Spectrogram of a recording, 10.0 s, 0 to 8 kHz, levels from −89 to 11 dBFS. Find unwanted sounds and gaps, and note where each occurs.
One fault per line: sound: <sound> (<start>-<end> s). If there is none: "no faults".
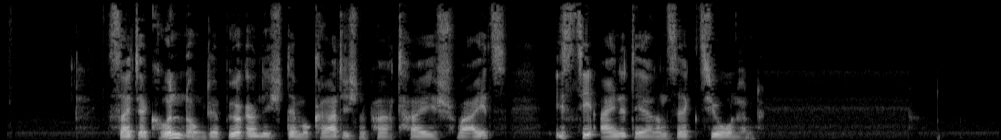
no faults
